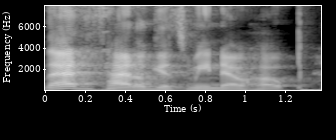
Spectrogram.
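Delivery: ordinary delivery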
